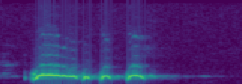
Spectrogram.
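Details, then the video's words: Zebra dove singing actively, a recording used as a lure to spur reluctant doves to sing: one short, mellow cooing phrase that opens with a drawn-out note and breaks into three quick rolling pulses, then fades. "Suara burung perkutut gacor - Pancingan Super Istimewa"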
